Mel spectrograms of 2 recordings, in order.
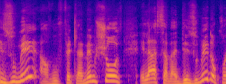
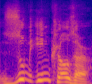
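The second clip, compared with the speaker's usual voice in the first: French-accented English command; 3 semitones higher, slower than usual. Shown as a demonstration. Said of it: "mon accent est un petit peu à chier".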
